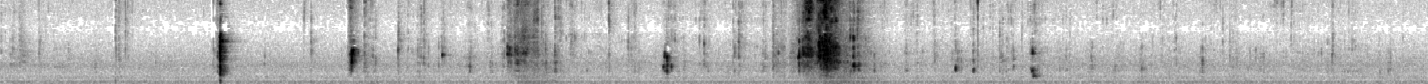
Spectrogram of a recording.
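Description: A man chewing and biting into a fried chicken sandwich close to the microphone: scattered short wet mouth clicks and smacks, the loudest cluster about eight seconds in, over a faint steady hum.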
